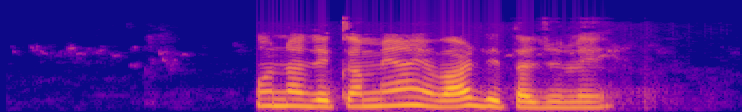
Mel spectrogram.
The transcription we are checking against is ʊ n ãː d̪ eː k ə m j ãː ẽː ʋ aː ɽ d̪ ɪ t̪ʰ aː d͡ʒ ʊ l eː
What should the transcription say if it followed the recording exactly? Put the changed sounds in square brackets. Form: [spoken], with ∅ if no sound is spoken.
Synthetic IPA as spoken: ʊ n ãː d̪ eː k ə m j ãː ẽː ʋ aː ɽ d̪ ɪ [t̪] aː d͡ʒ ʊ l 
